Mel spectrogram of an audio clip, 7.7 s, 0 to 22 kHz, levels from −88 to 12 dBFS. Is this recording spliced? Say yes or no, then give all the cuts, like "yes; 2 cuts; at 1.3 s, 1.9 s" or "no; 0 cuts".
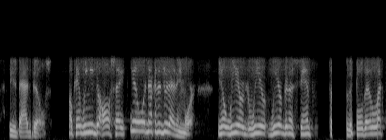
no; 0 cuts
